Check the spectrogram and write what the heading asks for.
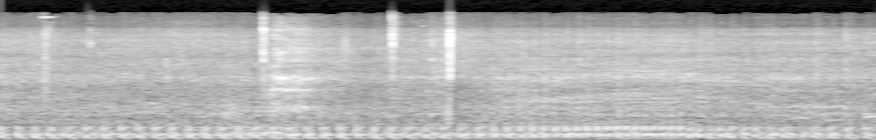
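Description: Dirt bike engine running steadily at low revs as the bike rolls slowly over a rough trail, swelling slightly near the end. A few sharp clicks and knocks come through from the bike over the ground.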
